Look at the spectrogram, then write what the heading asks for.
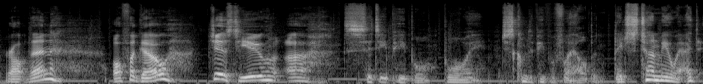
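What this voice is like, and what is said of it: Put-on accent. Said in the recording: “Is it the accent?”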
